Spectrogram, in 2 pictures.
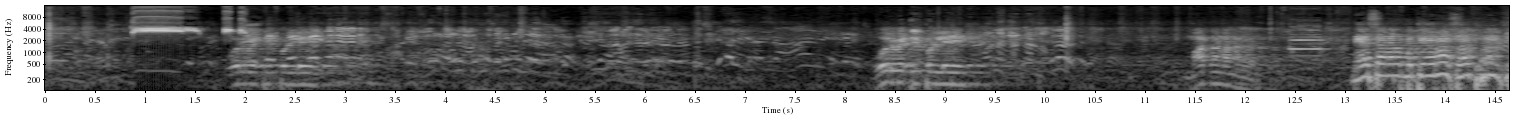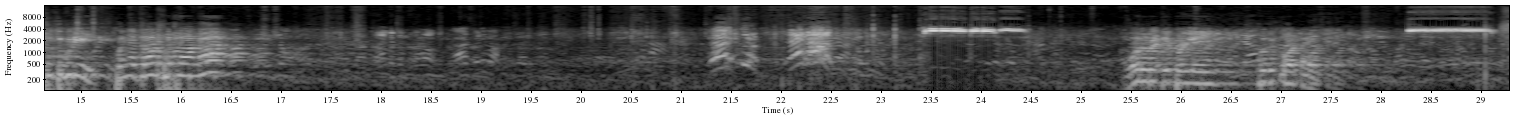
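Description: A referee's whistle blows shrilly in short bursts.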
